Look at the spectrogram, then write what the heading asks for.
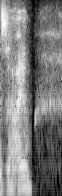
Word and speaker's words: Xeon: temos servidores da linha Xeon, ou Xeon, como queiram, a pronúncia correta é Xeon, nós temos processadores com 16 núcleos, com 32 núcleos, tá?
